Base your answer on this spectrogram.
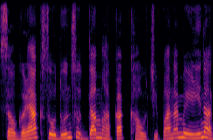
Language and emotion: Goan Konkani, sad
